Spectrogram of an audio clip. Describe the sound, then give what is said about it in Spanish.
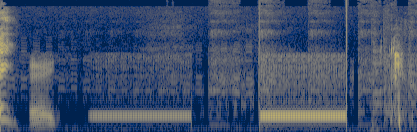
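A telephone line rings through: two long, steady electronic tones about a second each with a short gap between them, preceded by a brief warbling chirp and followed by faint muffled voices. “Te voy a comunicar con ella, ¿eh?”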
